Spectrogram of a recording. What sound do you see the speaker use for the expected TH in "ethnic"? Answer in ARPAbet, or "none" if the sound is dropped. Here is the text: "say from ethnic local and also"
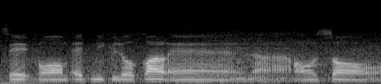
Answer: T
